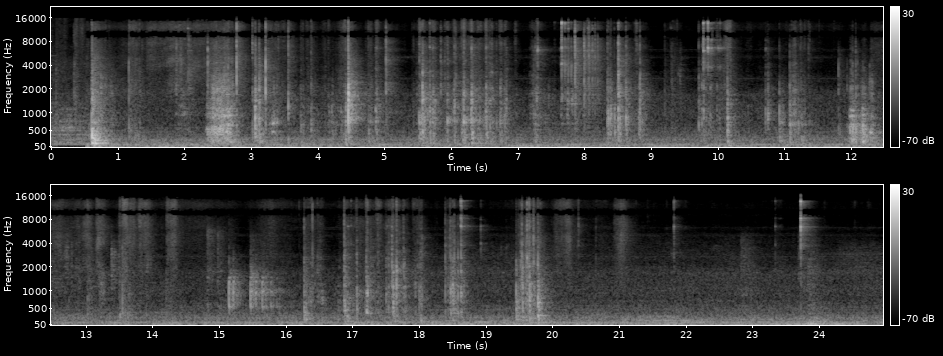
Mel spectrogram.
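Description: Small jars in clear plastic bags being handled on a wooden desk: irregular clicks, light knocks and plastic bags rustling as they are unpacked and torn open. A sharp knock about half a second in is the loudest sound, and the handling thins out near the end.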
